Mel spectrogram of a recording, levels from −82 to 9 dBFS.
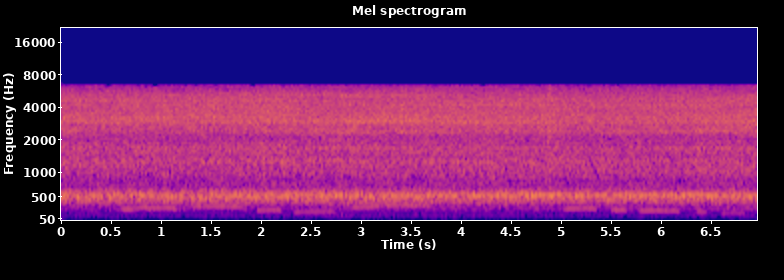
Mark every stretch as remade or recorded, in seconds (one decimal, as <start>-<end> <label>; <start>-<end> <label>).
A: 0.0-0.9 remade; 0.9-3.3 recorded; 3.3-4.5 remade; 4.5-5.2 recorded; 5.2-7.0 remade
